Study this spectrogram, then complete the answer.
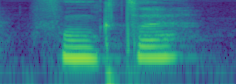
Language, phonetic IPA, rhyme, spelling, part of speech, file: Czech, [ˈfuŋkt͡sɛ], -uŋktsɛ, funkce, noun, Cs-funkce.ogg
- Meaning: 1. function 2. function (math: a relation between a set of inputs and a set of permissible outputs) 3. function (programming: routine that returns a result) 4. feature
